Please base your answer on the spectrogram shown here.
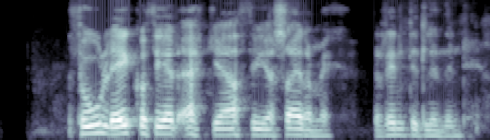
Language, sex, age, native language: Icelandic, male, 30-39, Icelandic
